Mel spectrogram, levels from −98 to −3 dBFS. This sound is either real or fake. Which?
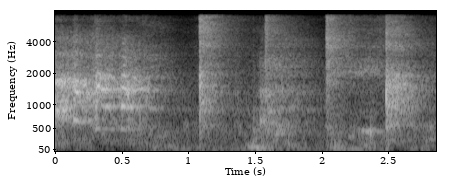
fake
